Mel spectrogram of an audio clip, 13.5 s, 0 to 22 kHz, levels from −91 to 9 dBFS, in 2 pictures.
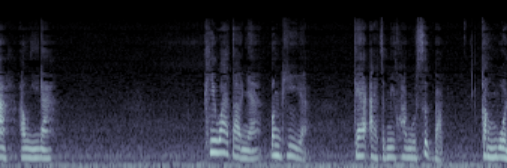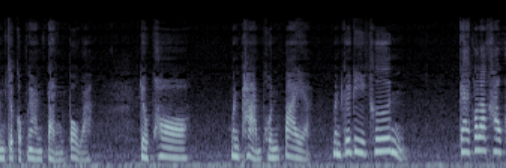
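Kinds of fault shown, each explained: HE-AAC compression: likely a low-bitrate encode near 20 kbps that rebuilds treble from copied lower bands, leaving s sounds gritty and metallic, with nothing above 14.9 kHz.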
